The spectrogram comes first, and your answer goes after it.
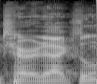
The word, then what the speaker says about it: pterodactyl: That's why God everybody goes for the P is silent.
